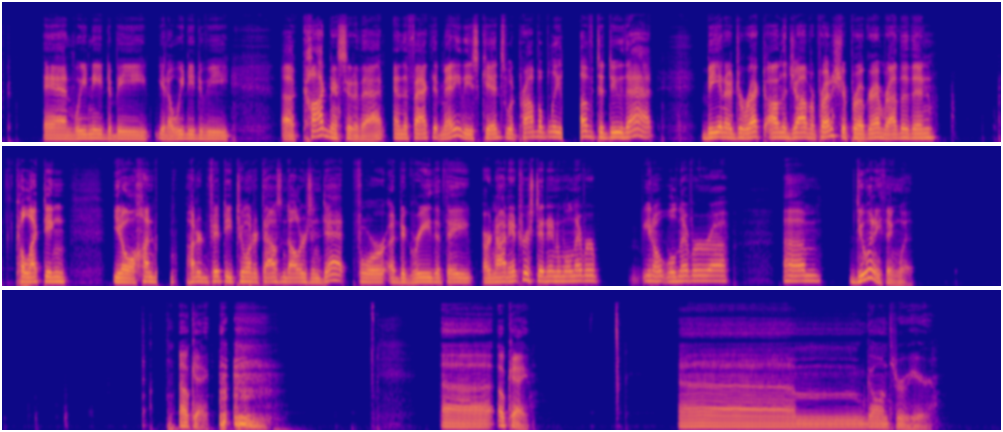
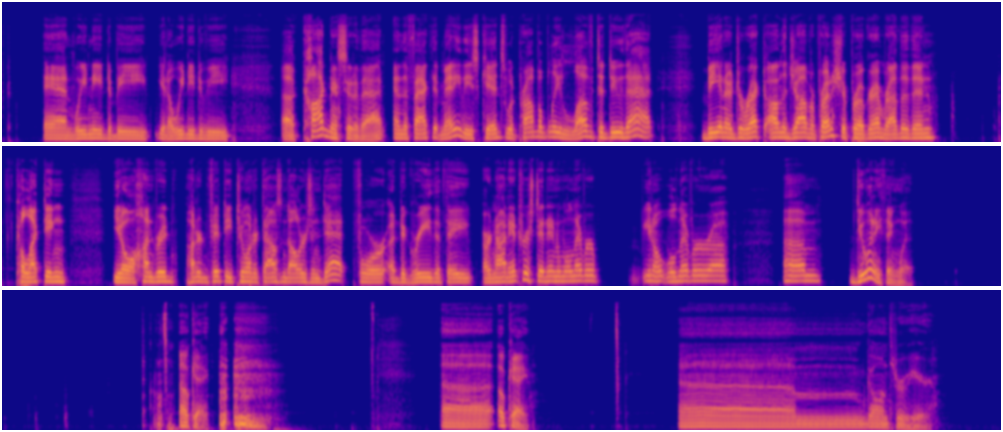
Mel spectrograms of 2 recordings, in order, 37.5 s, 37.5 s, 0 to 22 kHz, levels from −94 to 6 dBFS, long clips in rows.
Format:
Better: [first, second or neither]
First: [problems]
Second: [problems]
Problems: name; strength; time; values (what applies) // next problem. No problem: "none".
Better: second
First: audio cutting out; at 7 s, at 14 s and at 27 s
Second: none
